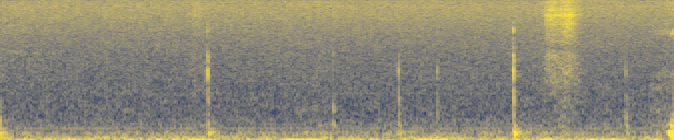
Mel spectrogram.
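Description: Faint scratches and taps of writing on a board, a few short separate strokes against a quiet hiss.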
